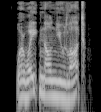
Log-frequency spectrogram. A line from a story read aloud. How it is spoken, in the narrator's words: he barked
